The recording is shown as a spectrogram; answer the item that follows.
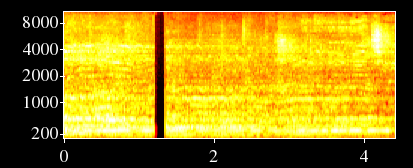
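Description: Worship music: voices singing over sustained chords. The sound cuts out completely for an instant a little over a second in, a dropout in the stream's audio.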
